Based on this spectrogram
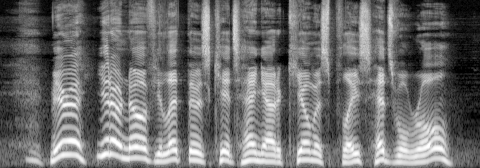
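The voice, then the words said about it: Imitates a character's voice. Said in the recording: “my best Sketch impression”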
